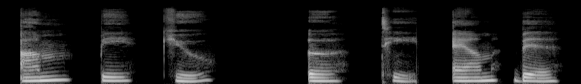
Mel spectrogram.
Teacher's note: Emphasize gu and keep a t light.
